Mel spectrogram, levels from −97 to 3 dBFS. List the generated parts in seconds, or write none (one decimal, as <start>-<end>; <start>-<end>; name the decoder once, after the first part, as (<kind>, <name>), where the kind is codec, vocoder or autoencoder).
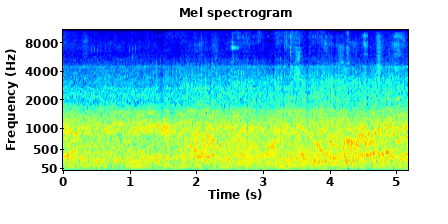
1.3-1.9 (vocoder, WaveNeXt); 2.6-4.2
